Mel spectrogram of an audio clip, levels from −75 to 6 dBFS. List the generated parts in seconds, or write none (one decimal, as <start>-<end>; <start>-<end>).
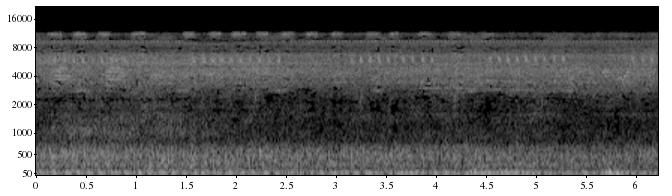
0.8-3.6; 4.0-4.5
